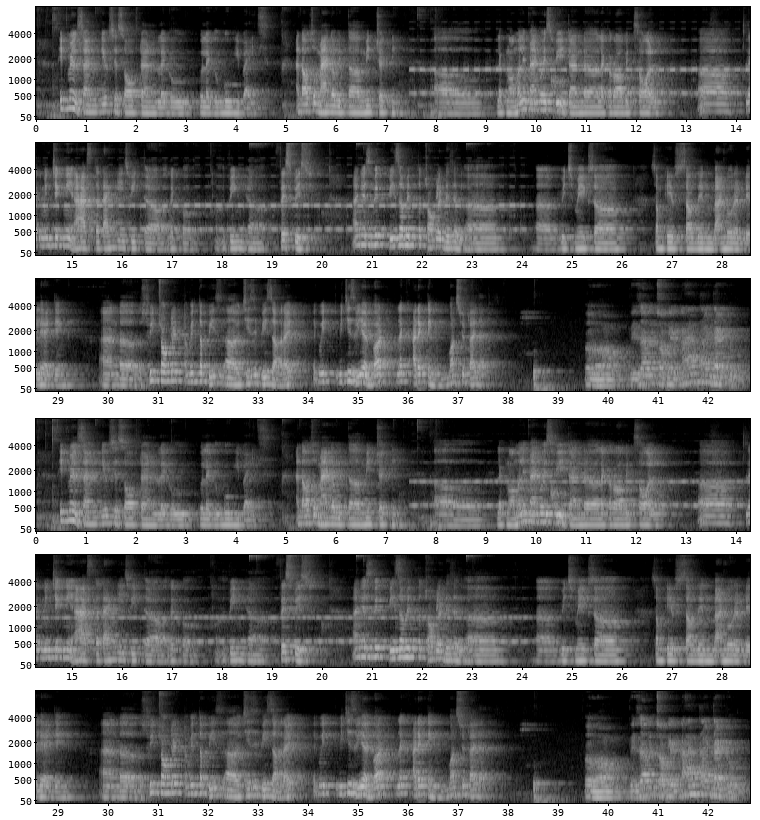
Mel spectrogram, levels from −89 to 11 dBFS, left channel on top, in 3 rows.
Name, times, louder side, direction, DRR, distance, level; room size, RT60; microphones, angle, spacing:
voice 1, 0.5-4.6 4.9-7.3 8.0-8.9 9.2-12.4 13.2-13.9 14.2-17.5 17.8-18.9 19.2-19.8 20.1-20.3 20.6-23.6 24.3-25.9 26.6-29.2 29.8-33.7 34.1-37.5 38.5-38.8, left 1 dB, 15° left, 3 dB, 0.3 m, -26 dB
Keyboard (musical) / Alarm, 7.5-24.1, left 5 dB, 75° left, 0.5 m, -34 dB
voice 2, 39.5-42.6, right 2 dB, 90° right, -1 dB, 0.8 m, -27 dB
6.2 x 6.0 x 2.8 m, 1.3 s
head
